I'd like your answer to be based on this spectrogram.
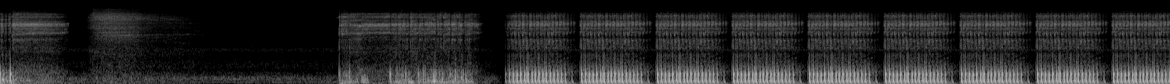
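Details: Breathy noise, then loud rattling snore-like bursts repeating evenly about twice a second, unusually fast and uniform: snoring.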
